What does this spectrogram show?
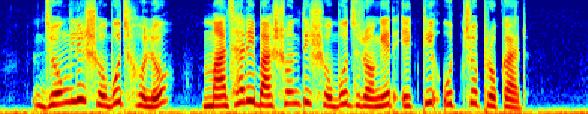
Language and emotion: Bengali, neutral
